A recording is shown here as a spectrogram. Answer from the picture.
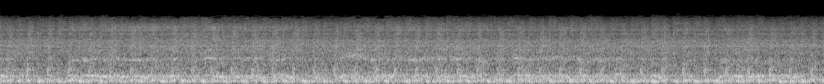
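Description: Black/death metal from a lo-fi cassette demo: very fast, dense drumming under sustained distorted guitar, steady and loud throughout.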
